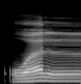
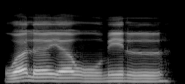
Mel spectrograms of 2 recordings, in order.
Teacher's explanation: dalam kata 'lam ', huruf 'lam ' tidak boleh dipantulkan.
